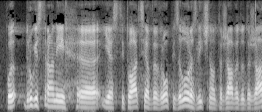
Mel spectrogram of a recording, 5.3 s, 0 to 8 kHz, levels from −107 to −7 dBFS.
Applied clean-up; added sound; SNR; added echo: none; none; none; none.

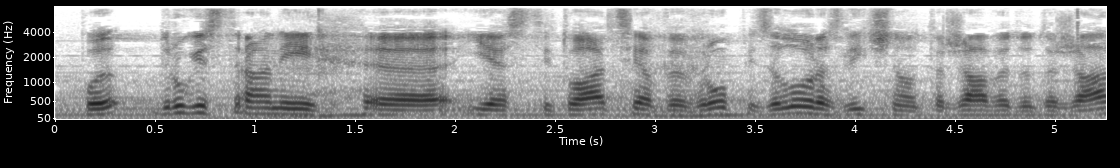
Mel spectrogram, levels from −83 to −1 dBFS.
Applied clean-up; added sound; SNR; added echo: none; Wood + Organ; 15 dB; none.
